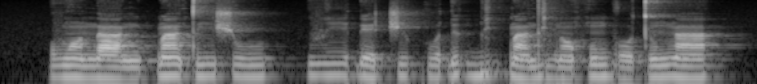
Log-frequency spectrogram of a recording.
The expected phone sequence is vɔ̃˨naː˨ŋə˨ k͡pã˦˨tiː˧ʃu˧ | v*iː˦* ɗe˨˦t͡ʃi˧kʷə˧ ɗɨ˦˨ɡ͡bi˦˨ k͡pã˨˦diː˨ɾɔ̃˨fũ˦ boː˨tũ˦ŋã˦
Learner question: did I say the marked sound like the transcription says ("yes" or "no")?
no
